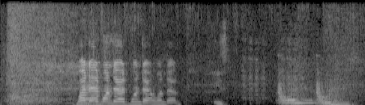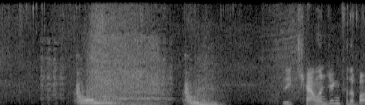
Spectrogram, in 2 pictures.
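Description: A large reptile-like creature screeches and growls in repeated calls.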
